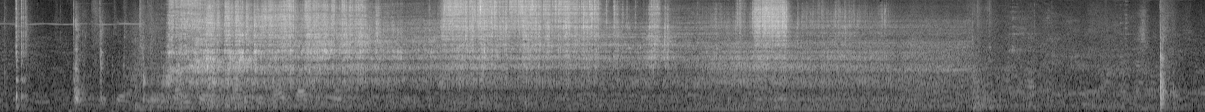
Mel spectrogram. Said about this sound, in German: Und jetzt äh, mache ich gleich die Hafermilch warm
